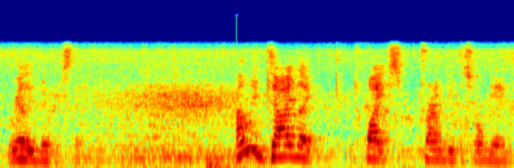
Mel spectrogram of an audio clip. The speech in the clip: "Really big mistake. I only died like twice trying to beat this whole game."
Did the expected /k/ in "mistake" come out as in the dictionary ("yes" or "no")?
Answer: no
